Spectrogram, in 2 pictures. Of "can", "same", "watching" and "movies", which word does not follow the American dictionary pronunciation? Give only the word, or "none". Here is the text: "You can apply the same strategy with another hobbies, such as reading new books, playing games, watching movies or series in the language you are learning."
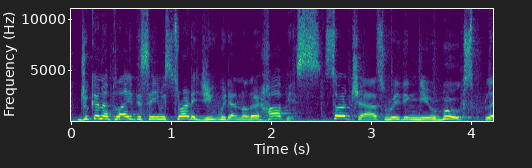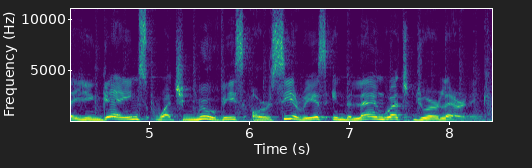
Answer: movies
